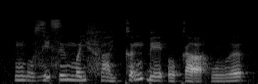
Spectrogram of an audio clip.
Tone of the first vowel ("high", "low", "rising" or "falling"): low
